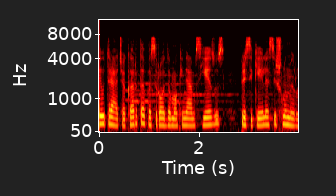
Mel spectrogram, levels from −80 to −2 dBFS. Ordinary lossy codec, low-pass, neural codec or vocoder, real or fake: AAC, 64 kbps; 7.2 kHz; none; real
